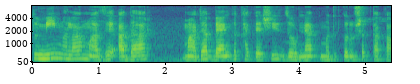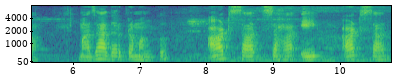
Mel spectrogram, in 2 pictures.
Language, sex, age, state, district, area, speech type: Marathi, female, 60+, Maharashtra, Kolhapur, urban, read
